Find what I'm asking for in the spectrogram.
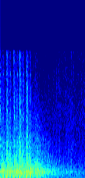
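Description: Gunfire in the tactical shooter game Ready or Not, a quick burst of loud cracks followed by a fading reverberant tail.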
